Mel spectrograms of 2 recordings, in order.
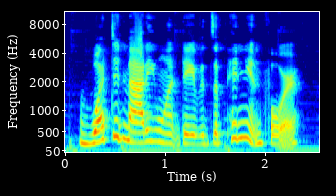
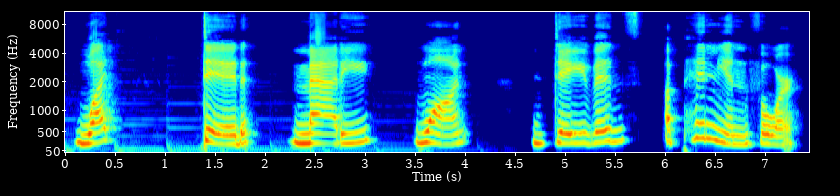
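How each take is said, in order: First: It is spoken at a normal conversational speed. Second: It is spoken at a much slower speed. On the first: "once at my normal speed" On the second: "once at a much slower speed"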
